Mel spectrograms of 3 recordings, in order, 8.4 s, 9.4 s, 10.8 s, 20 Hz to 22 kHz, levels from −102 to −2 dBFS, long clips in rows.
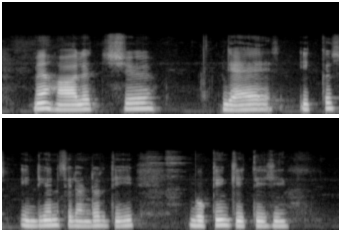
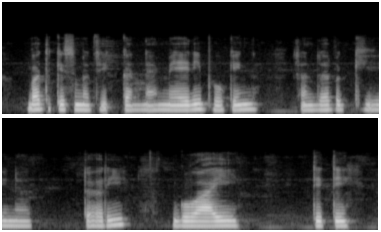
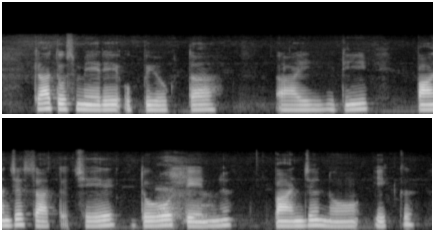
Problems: low volume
